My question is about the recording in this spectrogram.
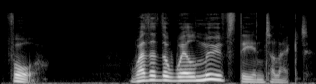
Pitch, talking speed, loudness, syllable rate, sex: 160 Hz, 135 wpm, -15 LUFS, 6.3 syllables/s, male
